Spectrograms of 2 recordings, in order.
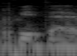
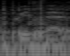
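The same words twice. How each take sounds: The two takes are said the same way.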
